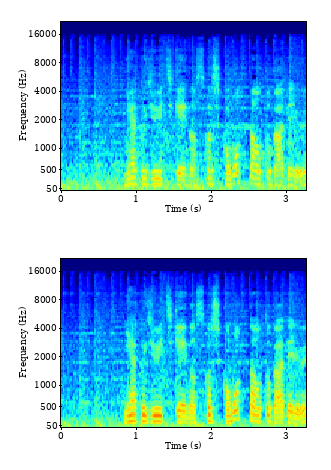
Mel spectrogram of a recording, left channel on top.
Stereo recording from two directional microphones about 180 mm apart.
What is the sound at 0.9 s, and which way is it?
Speech, 25° right (ahead or behind).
